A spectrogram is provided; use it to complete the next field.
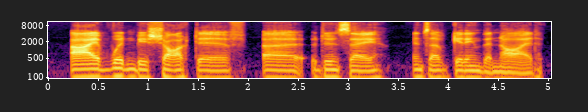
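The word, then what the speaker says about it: Odunze: Oduns? I think you the pronounced goalkeeper. the E, so I think it would be like Udunse, but close enough.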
